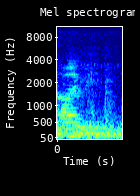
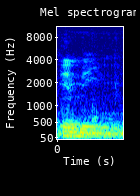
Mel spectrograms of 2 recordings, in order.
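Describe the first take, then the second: First: The first vowel is a long 'eye' sound. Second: The first vowel is a short 'ih' sound. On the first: The speaker calls it wrong. "not I mean" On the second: The speaker calls it right. "It's imine"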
